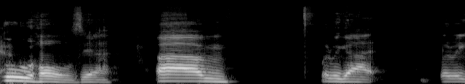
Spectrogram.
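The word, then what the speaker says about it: Pujols: of course is that is that how it's pronounced now you know they put like the pronunciation oh okay ooh holes yeah um what do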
